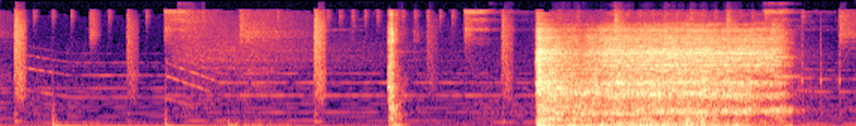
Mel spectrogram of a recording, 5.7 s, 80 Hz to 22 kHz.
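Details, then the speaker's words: 3rd-gen Chevrolet Camaro Z28 being primed after a fuel pump swap; the sending and return lines at the tank were found flipped. The starter churns hard for nearly two seconds but never catches because no fuel reaches the engine. Crank no-start from no fuel delivery. "Nope. It's still not getting fuel, I think. Okay. Went to the back, check the lines, realized I had the send unit or send line and return line flipped."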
